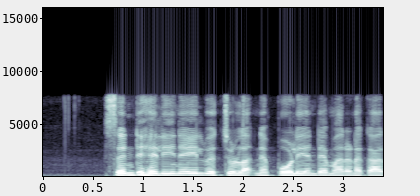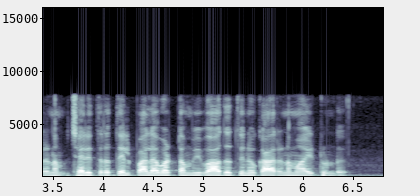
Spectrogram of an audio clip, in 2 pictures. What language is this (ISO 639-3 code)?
mal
